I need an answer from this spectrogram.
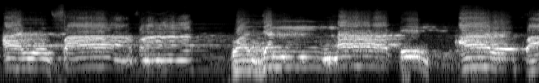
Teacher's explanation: nun bertasdid harus lama · Jadi dia izhar jelas nyata dan tidak boleh lama. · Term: nun bertasydid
